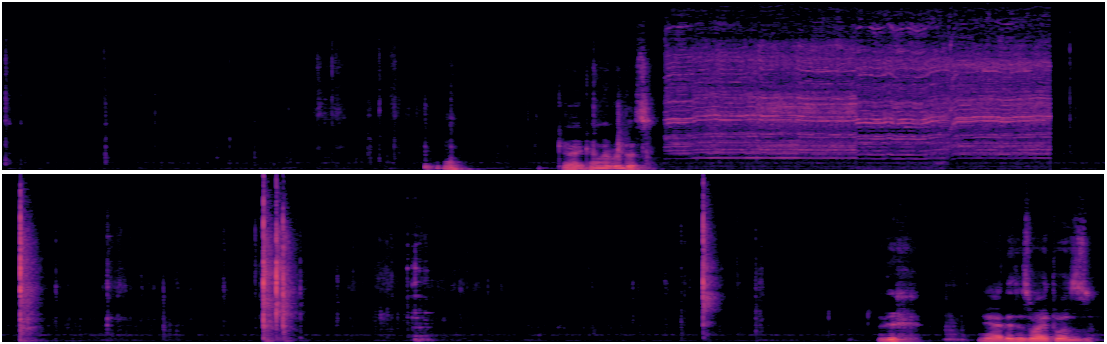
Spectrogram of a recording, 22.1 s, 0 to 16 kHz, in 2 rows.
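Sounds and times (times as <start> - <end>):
small high-pitched motor whining: 6.6 - 10.5
plastic parts clicking and snapping: 13.5 - 14.1.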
